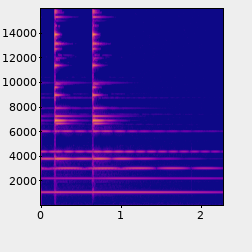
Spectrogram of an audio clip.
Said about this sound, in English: 10 minutes later, the bell rang for afternoon tea.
